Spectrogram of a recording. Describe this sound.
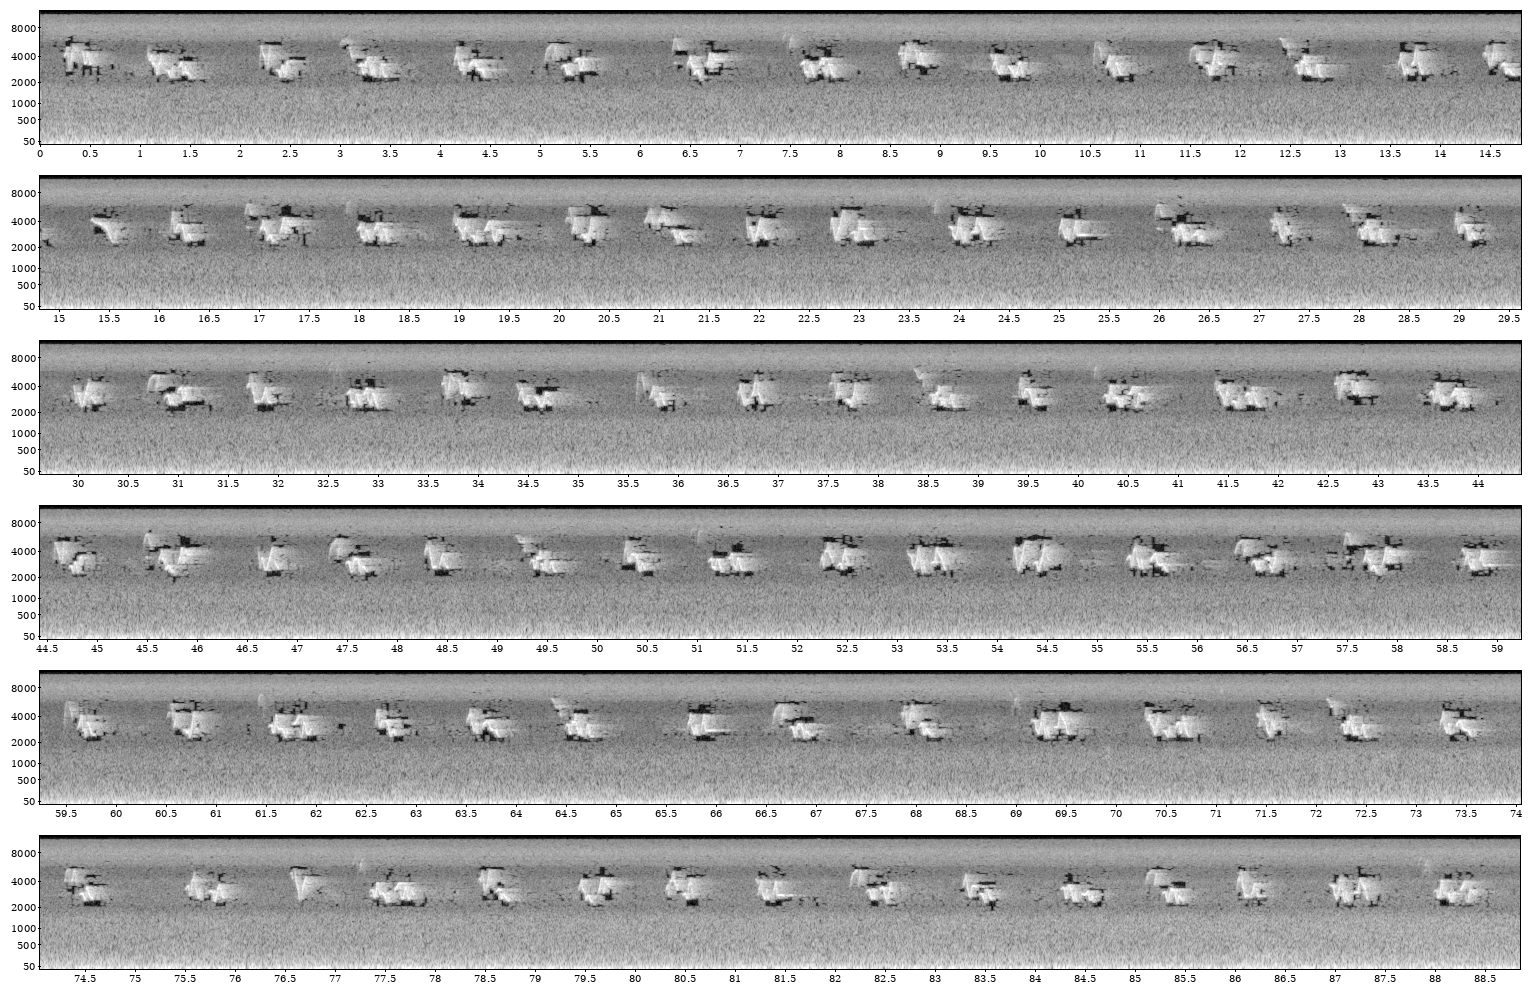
Forest, light breeze, bird song. This sample has been edited to reduce or eliminate all other sounds than what the sample name suggests.
forest, birds, field-recording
